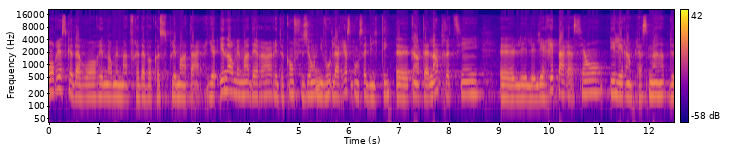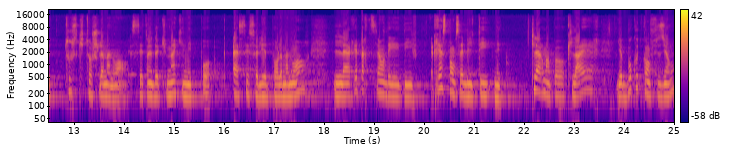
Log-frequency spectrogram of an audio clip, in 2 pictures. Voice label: commercial; RENAULT bail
